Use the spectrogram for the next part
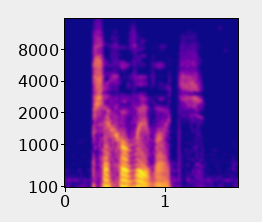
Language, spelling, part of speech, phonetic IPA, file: Polish, przechowywać, verb, [ˌpʃɛxɔˈvɨvat͡ɕ], Pl-przechowywać.ogg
